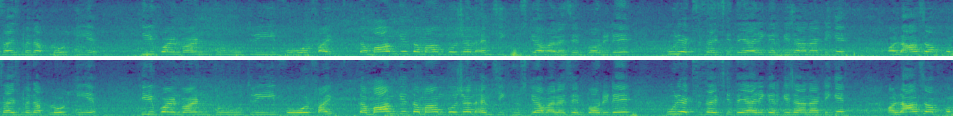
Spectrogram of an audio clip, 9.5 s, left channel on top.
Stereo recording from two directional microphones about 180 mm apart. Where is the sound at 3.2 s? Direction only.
45° right (ahead or behind).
